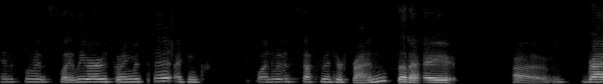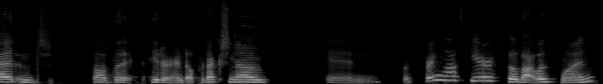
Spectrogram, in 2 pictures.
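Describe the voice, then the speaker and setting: A young woman, a theatre artist, chats casually as a guest on a podcast, her voice a little high and her pace normal. She's tentative and meanders, dropping "like" throughout her sentences. The audio is dry, narrow, and tinny.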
